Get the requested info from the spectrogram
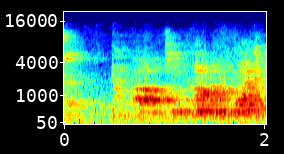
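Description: A man lecturing over a microphone, with a brief pause about a second long before he carries on.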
